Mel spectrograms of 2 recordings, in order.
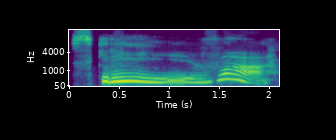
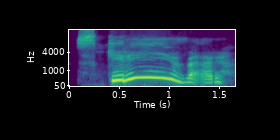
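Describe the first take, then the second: First: "Skriva" with the tune going down, then up, then a little down; word melody demo. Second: "skriver" whispered, higher, pitch only rising; rising word melody. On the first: Teacher showing viewers the typical melody, down-up-down "Skriva". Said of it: "ner och upp och lite ner". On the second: Teacher contrasting the word melodies, higher whispered rising "skriver". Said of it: "då går melodin bara uppåt". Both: Shown as a demonstration.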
